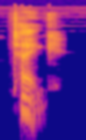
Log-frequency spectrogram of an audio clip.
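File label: "take", Australian English; pronunciation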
